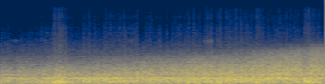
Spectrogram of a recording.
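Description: Outro sound effect under the closing credits: a loud, deep, noisy rumble that swells gradually louder.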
